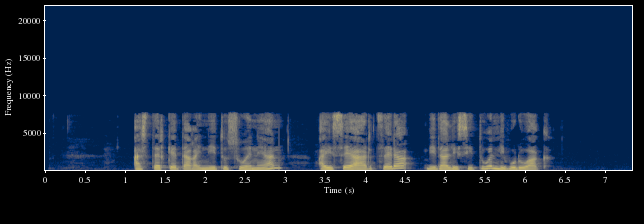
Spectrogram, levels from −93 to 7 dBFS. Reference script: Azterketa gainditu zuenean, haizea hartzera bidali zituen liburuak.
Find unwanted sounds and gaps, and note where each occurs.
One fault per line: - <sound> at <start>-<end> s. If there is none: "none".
none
